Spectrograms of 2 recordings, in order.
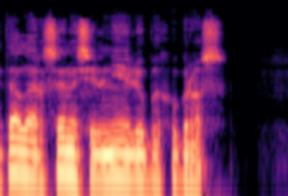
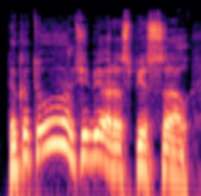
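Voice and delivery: raised pitch as it dawns on you; sudden realisation; 9 semitones higher than usual. A narrator's reading. Arsen suddenly works out who painted Anya, struck by realisation. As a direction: blurt out a sudden insight. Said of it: "Арсена вдруг осенило".

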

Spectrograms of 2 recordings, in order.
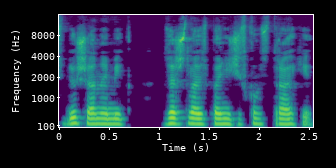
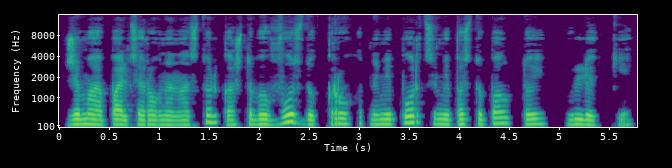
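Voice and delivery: ordinary delivery

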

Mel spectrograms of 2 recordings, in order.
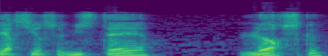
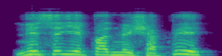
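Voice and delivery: raised, much higher-pitched challenge; urgent exclamation; 8 semitones higher, 4 dB louder than usual. A narrator's reading. Lorenzo challenges the fleeing stranger, urgent high cry. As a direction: cry out to stop someone getting away. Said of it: "s'écria Lorenzo".

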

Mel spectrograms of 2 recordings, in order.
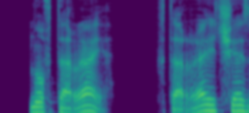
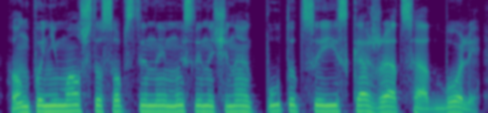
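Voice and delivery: usual speaking voice

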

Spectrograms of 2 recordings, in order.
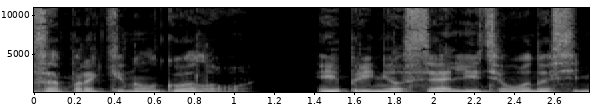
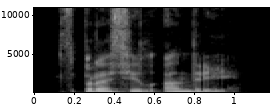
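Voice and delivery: plain reading voice

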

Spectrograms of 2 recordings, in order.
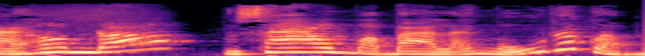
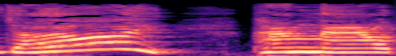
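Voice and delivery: higher-pitched mock outcry; retold angry yell; 4 semitones higher than usual. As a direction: imitate a fierce uncle raising the alarm. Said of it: "chú Lâm mới la làng lên". (giả giọng chú la làng dữ dằn)

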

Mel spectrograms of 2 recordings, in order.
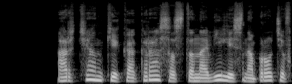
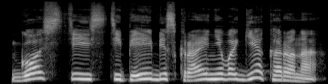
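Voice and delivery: higher, ceremonious herald call; town crier; 6 semitones higher than usual. Acted. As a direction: announce the guests grandly. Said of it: "торжественный голос глашатая".

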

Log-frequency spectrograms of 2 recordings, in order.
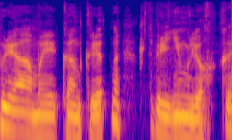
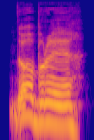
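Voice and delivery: curt greeting through a forced smile; forced reply; 6 semitones higher than usual. Acted. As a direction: hold back a grimace, answer short. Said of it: "девушка подавила гримасу".

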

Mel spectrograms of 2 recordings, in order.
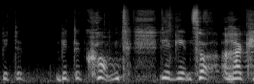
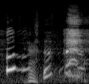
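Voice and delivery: high laugh. Acted. Laughing at remembered comedy.

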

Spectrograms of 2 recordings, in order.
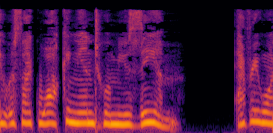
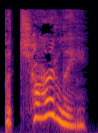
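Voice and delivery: high, alarmed plea; panicked cry; 7 semitones higher, slower than usual. A narrator's reading. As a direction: blurt it out in panic. Panicked protest to Edward.

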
